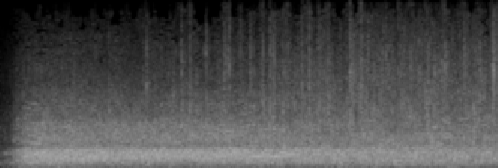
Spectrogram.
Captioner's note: audience claps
